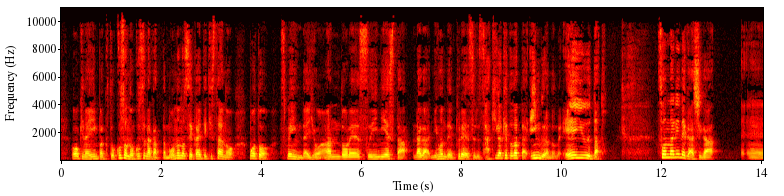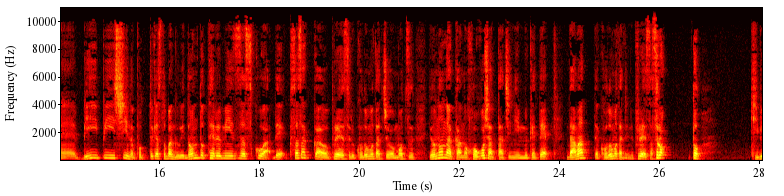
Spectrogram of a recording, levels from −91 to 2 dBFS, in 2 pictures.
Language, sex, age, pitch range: Japanese, male, 20-39, 130-190 Hz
